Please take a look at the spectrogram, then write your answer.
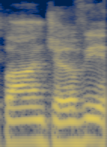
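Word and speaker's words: Bongiovi: John Bon Jovi, which actually his last name is Bon Jovi. It's just spelled with a G-I.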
